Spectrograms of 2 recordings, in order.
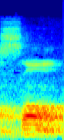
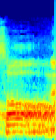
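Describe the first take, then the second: First: The s is heavy, with a deep o-like vowel. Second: The s is light, with a thin, fronted vowel. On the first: The speaker calls it right. "di fathah bunyinya o, so, so, so, ya, berarti dia huruf tebal" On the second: The speaker calls it wrong. "Bagaimana mengucapkan so tipis? ... Nah ini tipis"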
